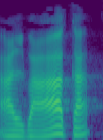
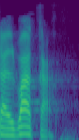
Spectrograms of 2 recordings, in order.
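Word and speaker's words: albahaca: una especie de de en vez de separar el la sílaba con la h intercalada al baaca, no ha tenido que decir albaca para que salga de siete, ¿vale?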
